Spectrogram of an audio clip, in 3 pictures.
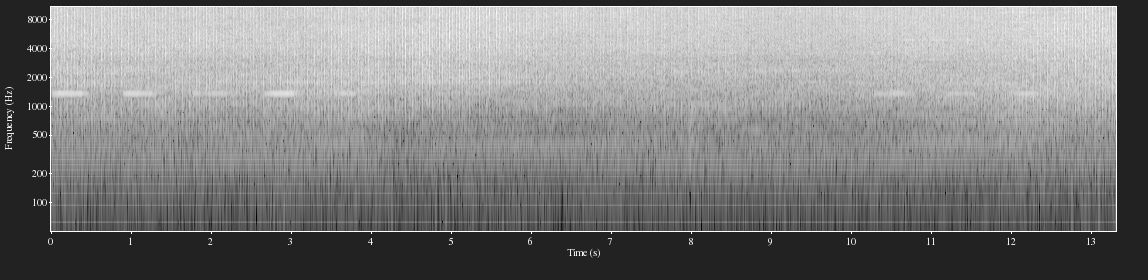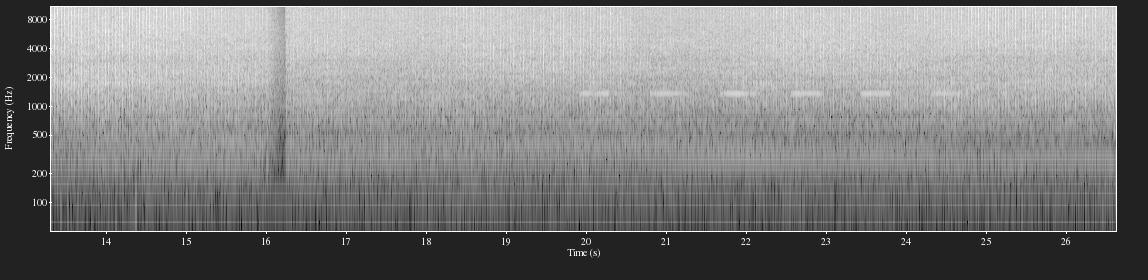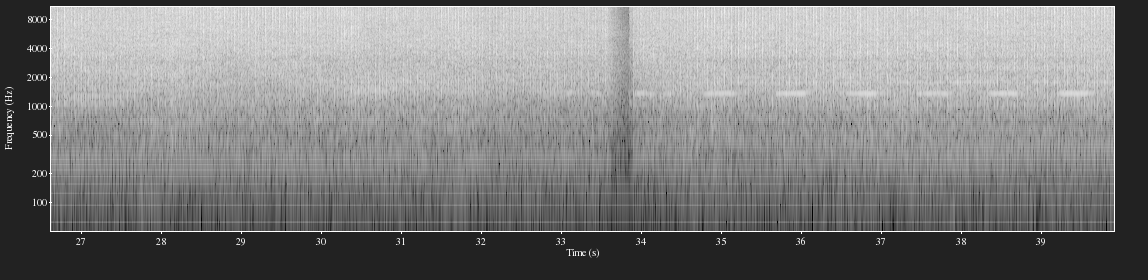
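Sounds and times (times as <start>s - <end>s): reversing alarm beeping: 0.0s - 4.2s, 10.1s - 12.8s, 19.8s - 25.4s, 32.9s - 39.9s
heavy equipment engine running: 0.0s - 4.3s, 9.0s - 12.7s, 19.9s - 25.4s, 33.9s - 39.7s
jackhammer hammering pavement: 0.0s - 39.9s.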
